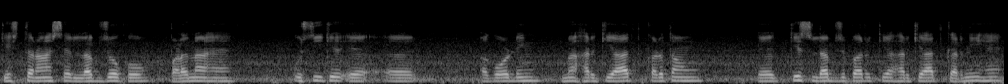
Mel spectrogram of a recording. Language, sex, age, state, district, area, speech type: Urdu, male, 30-45, Uttar Pradesh, Aligarh, urban, spontaneous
